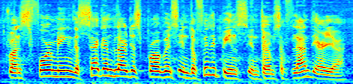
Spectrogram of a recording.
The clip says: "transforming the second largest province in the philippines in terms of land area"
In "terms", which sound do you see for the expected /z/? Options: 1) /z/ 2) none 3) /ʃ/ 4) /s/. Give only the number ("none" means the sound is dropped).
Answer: 4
